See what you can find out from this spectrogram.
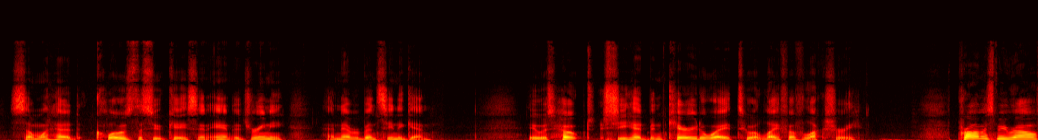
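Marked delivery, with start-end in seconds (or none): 9.5-10.4 very high, crying-out voice. Reading a story: Ralph's mother cries out to her son, crying out. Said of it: "cried his mother".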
